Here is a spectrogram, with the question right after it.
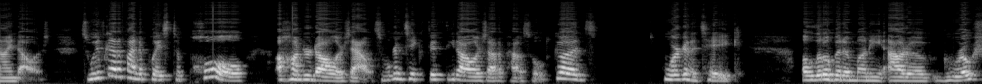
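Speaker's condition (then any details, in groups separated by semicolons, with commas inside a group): No condition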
